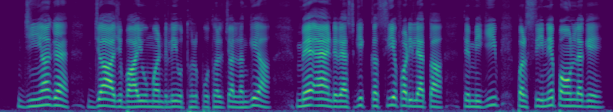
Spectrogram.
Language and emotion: Dogri, fearful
